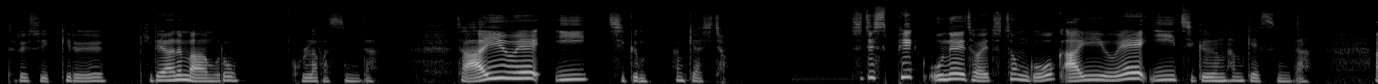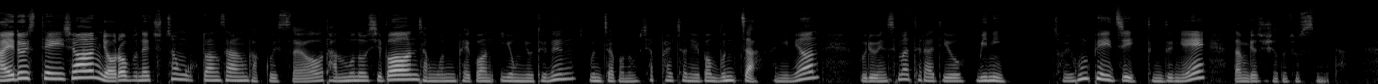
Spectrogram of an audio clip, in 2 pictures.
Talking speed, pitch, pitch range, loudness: 285 characters per minute, 170 Hz, 150-215 Hz, -31 LUFS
